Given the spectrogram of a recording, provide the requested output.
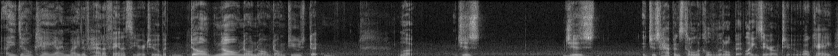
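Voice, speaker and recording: A man acting a shy, flustered, devoted inventor boyfriend in an intimate roleplay audio drama, talking in halting, stammering rambles. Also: sits low, lively intonation, a little mellow, slight background noise. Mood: flustered, embarrassed.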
